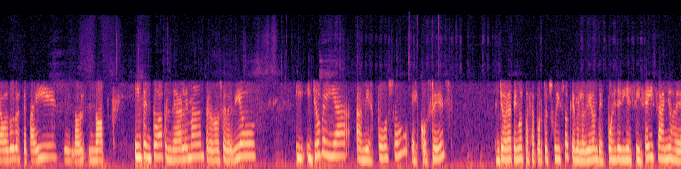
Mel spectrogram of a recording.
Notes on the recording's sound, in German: In der Sendung kommen wichtige Akteurinnen des Frauenkampfes zu Wort, als Studiogast oder per Telefoninterview.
